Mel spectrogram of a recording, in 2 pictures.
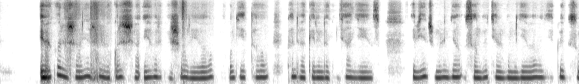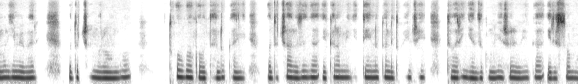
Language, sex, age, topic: Kinyarwanda, female, 25-35, education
